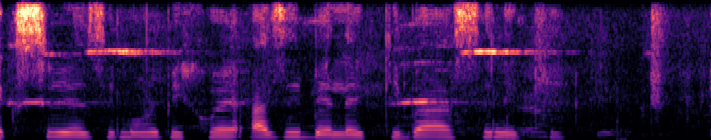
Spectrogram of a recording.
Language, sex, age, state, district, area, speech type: Assamese, female, 45-60, Assam, Morigaon, rural, read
